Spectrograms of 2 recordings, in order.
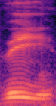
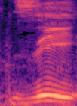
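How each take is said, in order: First: The word begins with a th sound. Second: The word begins with a buzzing z sound. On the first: The speaker calls it right. "Z instead of the" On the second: The speaker calls it wrong. "you do it wrong, and you say uh, Z instead of the"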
